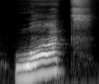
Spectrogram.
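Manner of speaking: loud, high what; surprised truck. Acted. Truck reacts to Bob's gift, loud and startled. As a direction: yelp it in surprise. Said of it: "the truck said".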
